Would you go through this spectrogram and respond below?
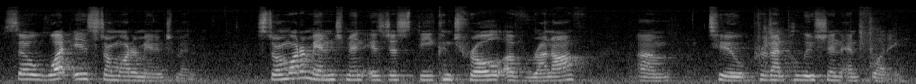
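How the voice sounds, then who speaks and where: A young woman from Michigan gives a class presentation, setting out each point in order. The lecture room echoes noticeably. A faint rumble sits underneath. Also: moderate pace, a bit bright. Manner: clear, orderly explaining. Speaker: student presenter.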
